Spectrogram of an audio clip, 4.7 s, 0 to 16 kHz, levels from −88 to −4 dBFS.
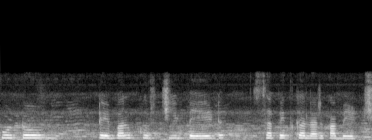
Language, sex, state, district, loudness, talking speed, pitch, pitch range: Hindi, female, Maharashtra, Gondia, -15 LUFS, 115 wpm, 280 Hz, 265-295 Hz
